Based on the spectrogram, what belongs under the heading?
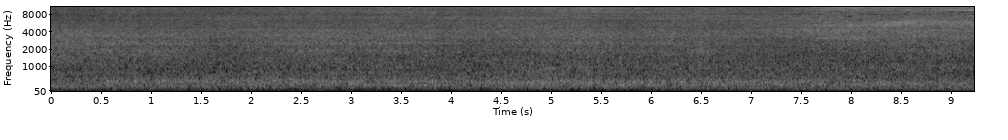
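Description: Passenger coaches of a locomotive-hauled train rolling past at speed: a steady rumble of steel wheels on rail. A high hiss comes in near the end as the last coach goes by.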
